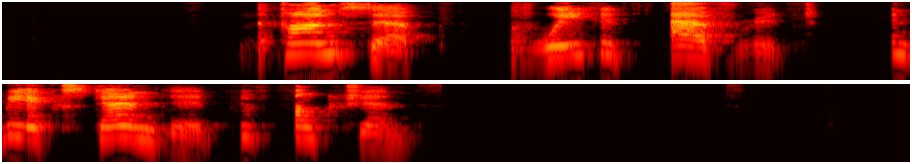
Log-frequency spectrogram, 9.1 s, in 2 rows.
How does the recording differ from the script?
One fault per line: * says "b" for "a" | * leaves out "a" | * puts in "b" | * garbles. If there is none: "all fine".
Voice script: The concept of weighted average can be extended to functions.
all fine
